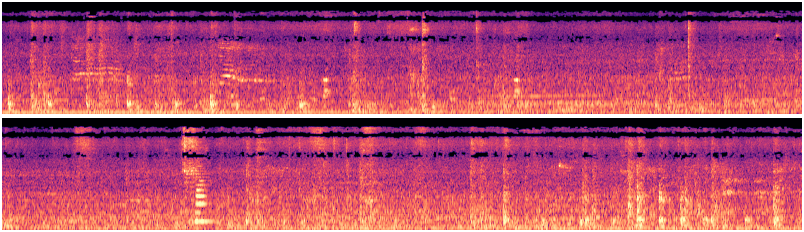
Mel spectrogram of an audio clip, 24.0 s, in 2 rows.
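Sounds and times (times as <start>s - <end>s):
train wheels rumbling on rails: 0.0s - 24.0s
train horn toot: 14.7s - 15.3s.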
